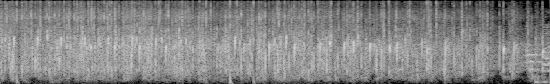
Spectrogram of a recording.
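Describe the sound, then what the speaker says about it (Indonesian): Students at a junior high school readathon applaud with dense, steady clapping that fills the room and holds at an even level throughout, with no talk over it. "Boleh dikasih tepuk tangan."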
